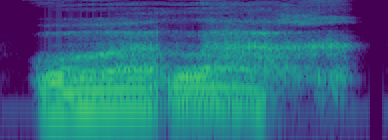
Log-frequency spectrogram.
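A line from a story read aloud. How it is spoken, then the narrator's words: Whispering. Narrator (Russian): прошептал Исмат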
